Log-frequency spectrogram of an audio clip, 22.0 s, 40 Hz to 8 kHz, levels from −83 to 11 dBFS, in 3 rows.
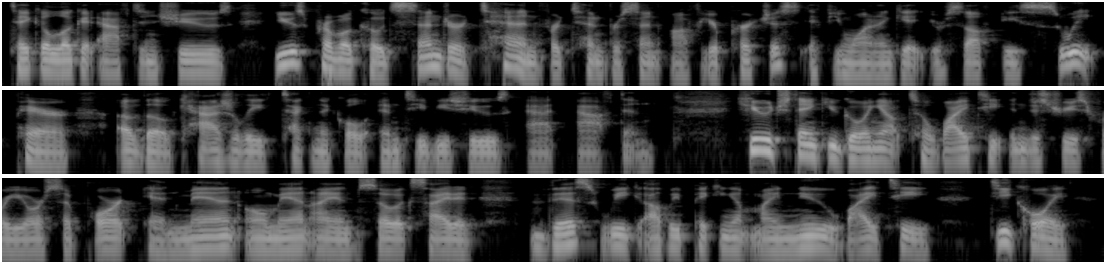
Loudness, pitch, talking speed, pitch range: -29 LUFS, 95 Hz, 165 wpm, 85-105 Hz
